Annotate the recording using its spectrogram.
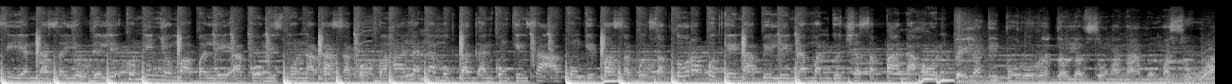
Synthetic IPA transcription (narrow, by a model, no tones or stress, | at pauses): sɪjɐnːɐsɐjʊʔd̪ɪlɪʔkʊnɪɲjomɐbɐlɪʔɐkomismonɐkasɐkoŋbɐɦaːlɐnɐmʊɡ̚t̪aɡʔɐnkʊŋkɪnsaːʔɐkʊŋɡɪpasɐɡʊt̪̚sɐk̚t̪oɾɐpʊt̪̚kɐjnɐbilɪnɐmanɡʊd̪̚ʃasɐpɐnɐɦonɛnaɡɪp̪uɾʊɾad̪ɐɐɡsoŋɐŋaːmoŋmɐsuːwa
